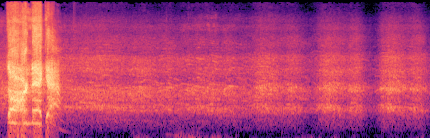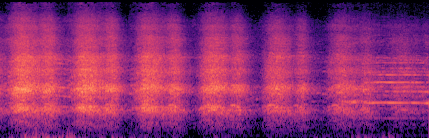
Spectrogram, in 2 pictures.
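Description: A large crowd chants in a steady rhythm.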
